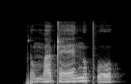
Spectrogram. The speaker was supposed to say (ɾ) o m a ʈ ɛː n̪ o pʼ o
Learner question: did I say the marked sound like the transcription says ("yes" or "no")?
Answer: yes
